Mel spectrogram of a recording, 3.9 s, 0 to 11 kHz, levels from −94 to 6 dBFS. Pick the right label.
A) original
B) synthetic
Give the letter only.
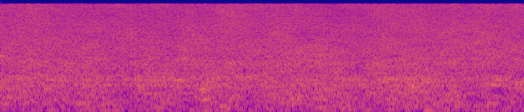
B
